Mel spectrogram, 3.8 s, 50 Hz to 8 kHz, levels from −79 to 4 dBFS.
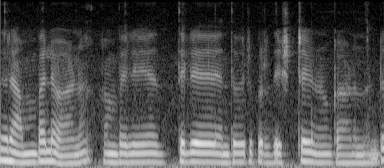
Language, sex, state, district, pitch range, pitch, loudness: Malayalam, female, Kerala, Wayanad, 150-165 Hz, 155 Hz, -15 LUFS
